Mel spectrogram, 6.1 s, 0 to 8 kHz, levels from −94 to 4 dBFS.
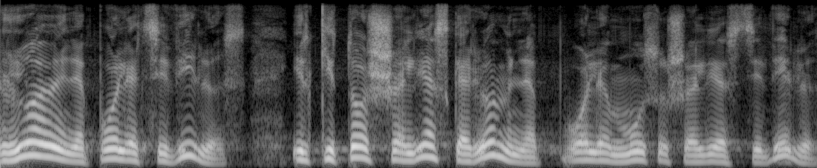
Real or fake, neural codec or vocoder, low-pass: real; none; 7.2 kHz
